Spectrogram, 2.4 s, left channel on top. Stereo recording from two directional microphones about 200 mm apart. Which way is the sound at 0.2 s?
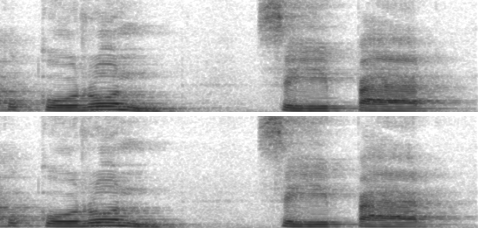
10° left (ahead or behind).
